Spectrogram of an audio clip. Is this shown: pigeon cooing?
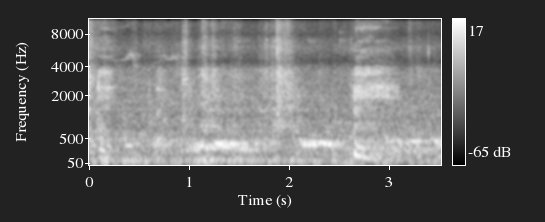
yes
